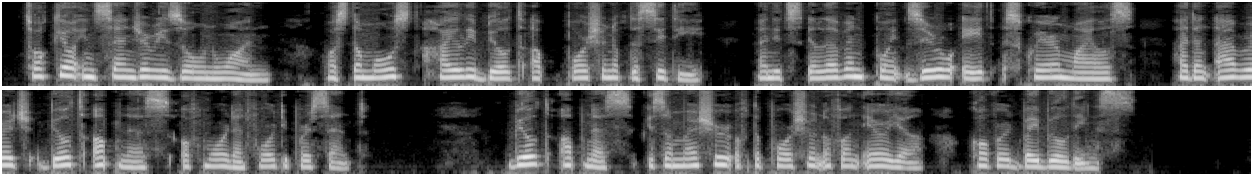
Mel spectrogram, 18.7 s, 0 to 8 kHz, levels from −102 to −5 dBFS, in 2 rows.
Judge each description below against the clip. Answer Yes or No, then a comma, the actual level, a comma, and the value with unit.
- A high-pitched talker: Yes, high, 200 Hz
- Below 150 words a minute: Yes, average, 140 wpm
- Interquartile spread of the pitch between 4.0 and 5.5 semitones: No, average, 3.3 semitones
